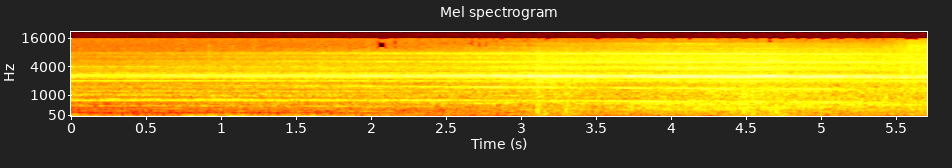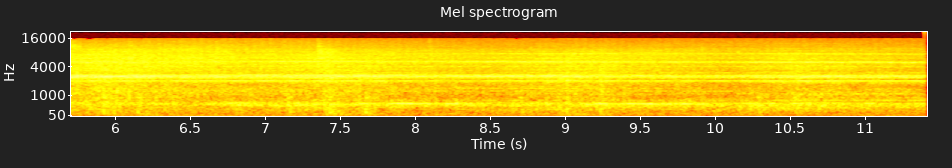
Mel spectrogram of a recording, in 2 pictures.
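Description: NS Sprinter electric train passing over a level crossing, its wheels running on the rails, loudest about four to five seconds in. A high whine drops slightly in pitch as it goes by.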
